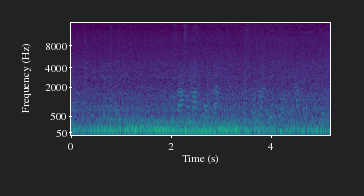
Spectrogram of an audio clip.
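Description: A van's engine rumbles as it drives past close by.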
